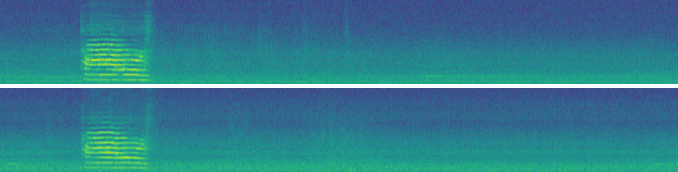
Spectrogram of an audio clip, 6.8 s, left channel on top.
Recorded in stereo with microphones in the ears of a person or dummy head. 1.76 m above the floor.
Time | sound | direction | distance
0.8 | a cat meowing | 25° left (ahead or behind) | 1.4 m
